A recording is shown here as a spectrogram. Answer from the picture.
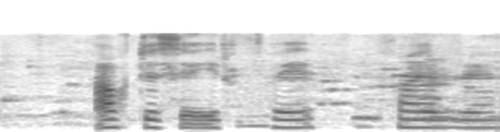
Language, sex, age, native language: Icelandic, female, 9, Icelandic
